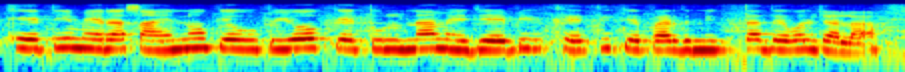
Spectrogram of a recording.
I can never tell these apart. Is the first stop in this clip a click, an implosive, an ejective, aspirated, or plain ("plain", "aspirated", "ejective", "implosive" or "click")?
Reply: aspirated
